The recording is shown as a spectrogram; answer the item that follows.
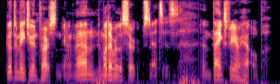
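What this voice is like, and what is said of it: American drawl character voice. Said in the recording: “said Peyton in his American drawl”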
